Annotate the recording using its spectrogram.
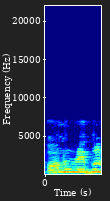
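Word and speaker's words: honourable: एच तो silent हो गया, ऑनरेबल बोल रहे हैं आप, है ना, तो ओ की आवाज आ रही है ना, ऑनरेबल।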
